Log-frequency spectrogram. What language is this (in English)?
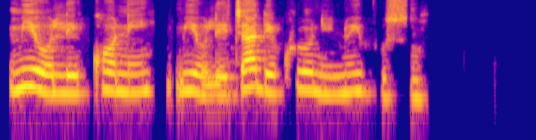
Yoruba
